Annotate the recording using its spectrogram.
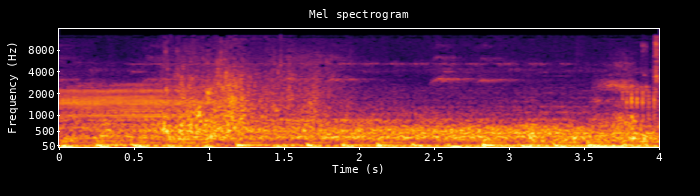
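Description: Frogs croaking in a dense, steady chorus, over low background music.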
